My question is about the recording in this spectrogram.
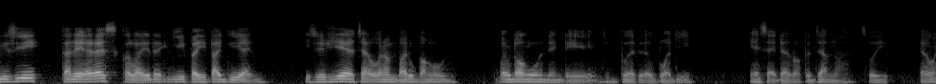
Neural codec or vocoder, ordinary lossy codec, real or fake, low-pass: codec, 16 kHz, 1 kbps, FunCodec, trained on LibriTTS, 50 frames a second; none; fake; none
